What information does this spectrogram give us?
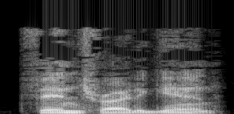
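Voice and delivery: ordinary delivery, nothing marked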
